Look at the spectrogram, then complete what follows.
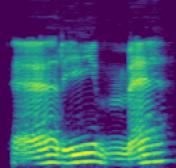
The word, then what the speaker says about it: περιμέναμε: We're going to have the accent third from the end. Περιμέναμε.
